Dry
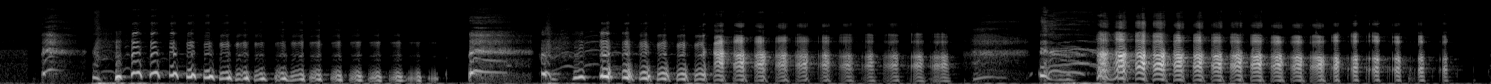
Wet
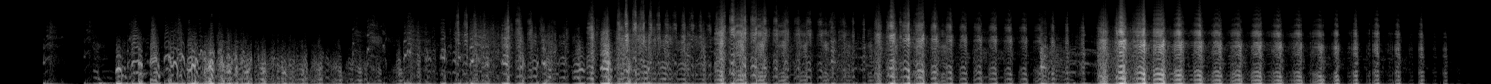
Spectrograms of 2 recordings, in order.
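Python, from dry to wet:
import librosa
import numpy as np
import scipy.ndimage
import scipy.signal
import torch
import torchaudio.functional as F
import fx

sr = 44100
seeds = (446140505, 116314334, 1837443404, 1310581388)

p1 = fx.echo_pitch(x, sr, ms=516, semitones=5, count=3, db_per_echo=-3.0)
p2 = fx.dynamic_eq(p1, sr, hz=3200.0, q=6.5, threshold_db=-45.0, ratio=4.0, max_db=6)
p3 = p2 + fx.echo_single(p2, sr, ms=136, db=-19.0, dry=0)
p4 = np.abs(p3)
p5 = fx.band_widen(p4, sr, depth_pct=70)
y = F.gain(torch.from_numpy(p5), -6.5).numpy()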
